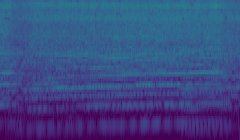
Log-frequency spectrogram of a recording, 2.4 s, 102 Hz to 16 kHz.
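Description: Racing motorcycles in the video game RIDE 3 drone with steady, continuous high engine whine from start to finish, a loud sustained tone with no talk over it.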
